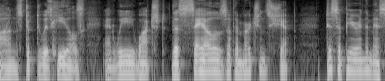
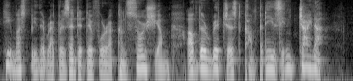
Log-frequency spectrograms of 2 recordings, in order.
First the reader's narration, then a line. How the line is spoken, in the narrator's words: Master Li gasped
